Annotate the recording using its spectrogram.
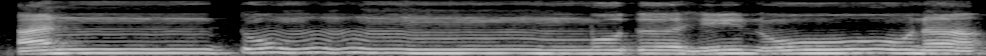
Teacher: اب انتم کی میم جو ہے نا ساکن ہے، آگے میم متحرک ہے، دونوں میمیں جمع ہوئی تو آپس میں ادغام کر دیا گیا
